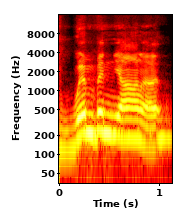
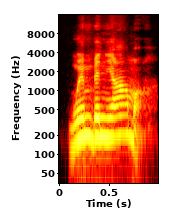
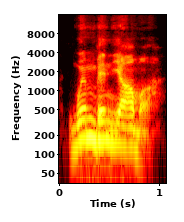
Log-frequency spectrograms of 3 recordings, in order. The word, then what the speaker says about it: Wembanyama: Wembanyama. What did I say? You said it with an N at the end. Yeah, I mess that up all the time. Wembanyama.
